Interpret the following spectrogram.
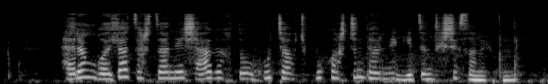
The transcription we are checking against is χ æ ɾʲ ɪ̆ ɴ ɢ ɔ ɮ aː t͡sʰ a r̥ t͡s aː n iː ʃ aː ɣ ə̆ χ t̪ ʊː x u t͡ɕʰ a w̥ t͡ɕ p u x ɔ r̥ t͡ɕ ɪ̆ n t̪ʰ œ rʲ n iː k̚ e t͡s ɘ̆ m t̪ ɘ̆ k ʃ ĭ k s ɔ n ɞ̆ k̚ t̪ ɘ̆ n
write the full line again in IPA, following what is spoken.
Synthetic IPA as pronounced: χ æ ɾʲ ɪ̆ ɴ ɢ ɔ ɮ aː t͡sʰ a r̥ t͡s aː n iː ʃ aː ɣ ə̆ χ t̪ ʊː x u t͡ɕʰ a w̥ t͡ɕ p u x ɔ r̥ t͡ɕ ɪ̆ n t̪ʰ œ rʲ n iː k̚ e t͡s ɘ̆ m t̪ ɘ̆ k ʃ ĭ k s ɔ n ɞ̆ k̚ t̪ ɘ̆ n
